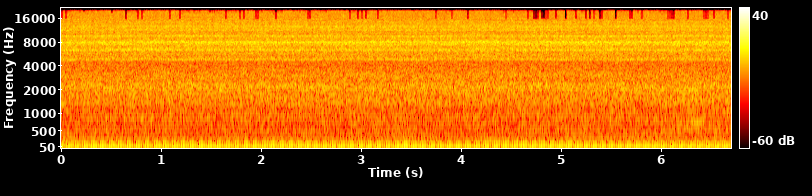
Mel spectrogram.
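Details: Car after swapping in a used water pump from the old engine to fix a coolant leak, timing belt covers left off: deep steady idle, even low throb, no ticking, knocking or stumbling; no leak, timing good.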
